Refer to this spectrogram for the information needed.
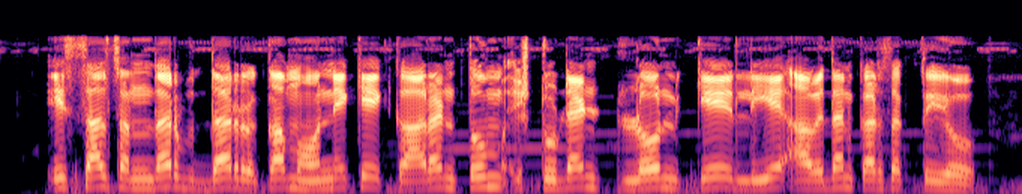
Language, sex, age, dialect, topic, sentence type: Hindi, male, 31-35, Hindustani Malvi Khadi Boli, banking, statement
